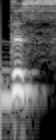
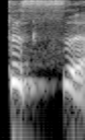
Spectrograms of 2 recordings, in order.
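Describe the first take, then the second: First: The th sound is said lightly and softly. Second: The th sound is pressed hard and strongly. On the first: The speaker calls it right. "லைட்டா th த sound சொன்னா போதும்" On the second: The speaker calls it wrong. "நம்ம திஸ் அப்படின்னு இங்க சொல்ல வேண்டியது இல்ல"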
